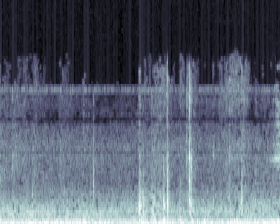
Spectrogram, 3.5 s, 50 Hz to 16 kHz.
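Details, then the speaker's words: MK4 Jetta ALH TDI diesel driven after the A/C compressor was deleted and replaced with a Dorman 34214 blank pulley; steady low diesel drone with normal turbo noise under road noise, no squeal, rattle or belt chirp. Normal running while driving. "I'll take it for a quick spin and see if everything stays quiet. Now we're back to turbo noises as normal."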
